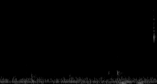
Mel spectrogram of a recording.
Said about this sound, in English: Sorry, I was like gulping down liquid chocolate. That's the thing is, like, this chocolate is so good,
